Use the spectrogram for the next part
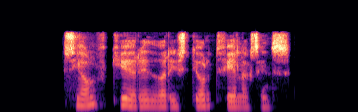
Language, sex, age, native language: Icelandic, female, 50-59, Icelandic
